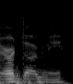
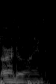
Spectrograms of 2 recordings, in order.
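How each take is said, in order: First: The name ends with a 'nee' sound. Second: The name ends with an 'oin' sound. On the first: The speaker calls it wrong. "I used to say Ardugny" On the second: The speaker calls it right. "It is pronounced Ardoin"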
